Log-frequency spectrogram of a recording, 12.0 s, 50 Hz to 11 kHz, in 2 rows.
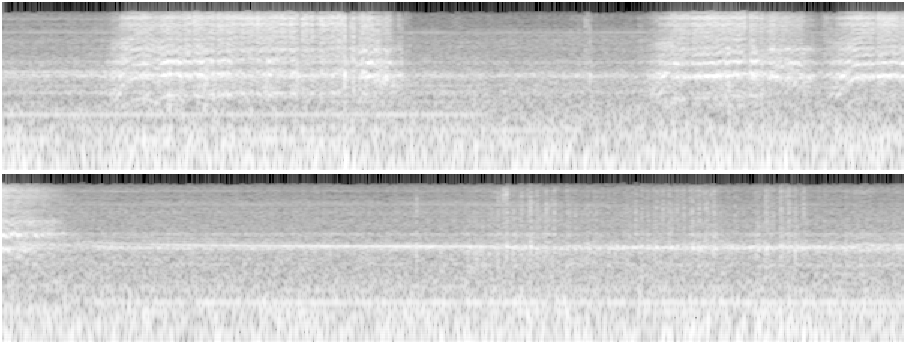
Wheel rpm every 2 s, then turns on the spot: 60, 70, 70, 30, 10, 20.
2-4 10-12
